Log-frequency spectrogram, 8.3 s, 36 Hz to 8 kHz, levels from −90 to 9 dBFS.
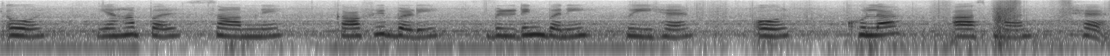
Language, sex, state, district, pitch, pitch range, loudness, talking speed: Hindi, female, Punjab, Pathankot, 255 Hz, 245-270 Hz, -16 LUFS, 100 wpm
